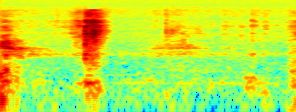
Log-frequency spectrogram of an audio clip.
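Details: A coughing goat in a pen: a single short, harsh cough burst against quiet pen noise.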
